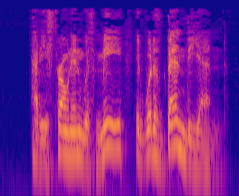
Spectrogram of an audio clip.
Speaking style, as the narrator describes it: Jackal replied bitterly

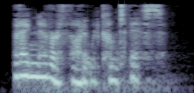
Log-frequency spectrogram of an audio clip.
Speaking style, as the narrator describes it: she said quietly

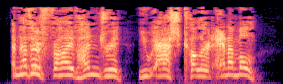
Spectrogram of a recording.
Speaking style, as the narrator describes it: the wizard cried

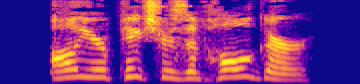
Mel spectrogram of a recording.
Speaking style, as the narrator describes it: Tima exclaims

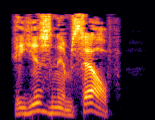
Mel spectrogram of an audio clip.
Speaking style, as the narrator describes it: Tom said

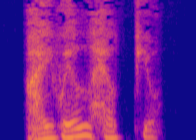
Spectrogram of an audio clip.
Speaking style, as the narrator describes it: she whispered

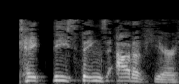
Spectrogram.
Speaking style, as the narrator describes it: shouts

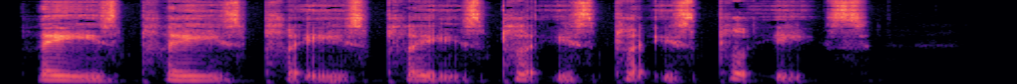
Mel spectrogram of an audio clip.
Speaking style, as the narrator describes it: Clementine muttering over and over

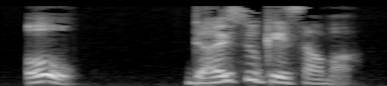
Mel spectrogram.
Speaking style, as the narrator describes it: he called in a gruff, almost affectionate voice

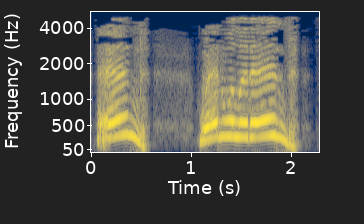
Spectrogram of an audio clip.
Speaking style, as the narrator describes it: someone was screaming

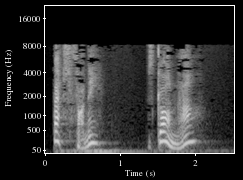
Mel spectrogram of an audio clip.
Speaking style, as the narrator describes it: said Ginger in a puzzled voice

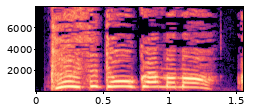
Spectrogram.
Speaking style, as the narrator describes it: I cried

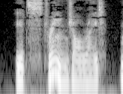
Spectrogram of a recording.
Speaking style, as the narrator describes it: Marco says slowly

